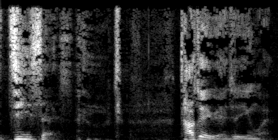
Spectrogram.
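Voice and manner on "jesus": Jesus with a hard J, "JEE-sus"; English J sound. Shown as a demonstration. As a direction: stress the wrong-example Jesus, "JEE-sus". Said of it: "但绝对不是Jesus".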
